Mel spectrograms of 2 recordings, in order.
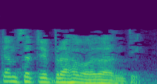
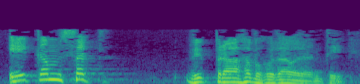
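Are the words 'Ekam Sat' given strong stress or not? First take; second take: not stressed; stressed. First: Ekam Sat gets no extra stress. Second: Ekam Sat is strongly stressed. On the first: The speaker calls it wrong. "no, not like that" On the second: The speaker calls it right. "You have to lay stress on Ekam Sat"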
